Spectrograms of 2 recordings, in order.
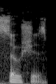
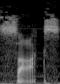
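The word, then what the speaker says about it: Socs: So basically, yeah, there's the socias, and it's socias, by the way. I don't know why it's spelled socks. I said socks.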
